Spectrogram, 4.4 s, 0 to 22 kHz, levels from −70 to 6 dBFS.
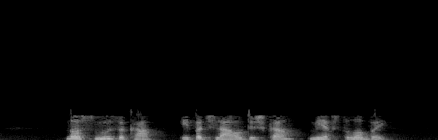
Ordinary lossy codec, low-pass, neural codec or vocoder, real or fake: AAC, 16 kbps; 7.2 kHz; codec, 16 kHz, 0.2 kbps, FocalCodec; fake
